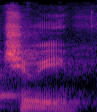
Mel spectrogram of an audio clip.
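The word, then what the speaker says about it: Tzuyu: Technically, you spell out Chewy's name as Tz U, but because she's Mandarin, she pronounces as Chewy. Well, I'm I'm probably mispronouncing how she says it, but Chewy, it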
